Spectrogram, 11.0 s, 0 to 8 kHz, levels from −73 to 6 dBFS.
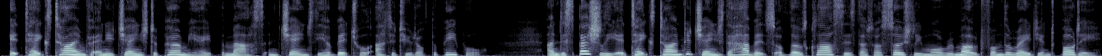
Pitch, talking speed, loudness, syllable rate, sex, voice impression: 210 Hz, 210 wpm, -19 LUFS, 6.4 syllables/s, female, feminine, slightly adult-like, fluent, slightly cute, slightly intellectual, slightly elegant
